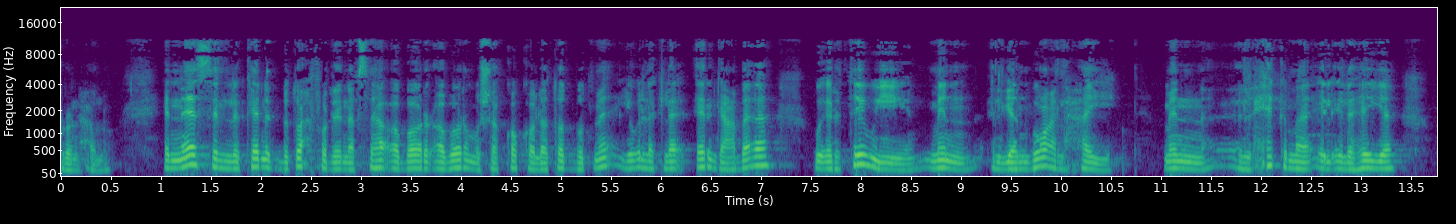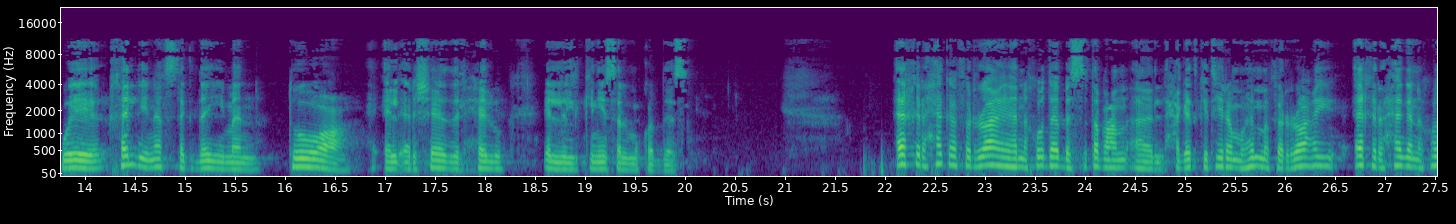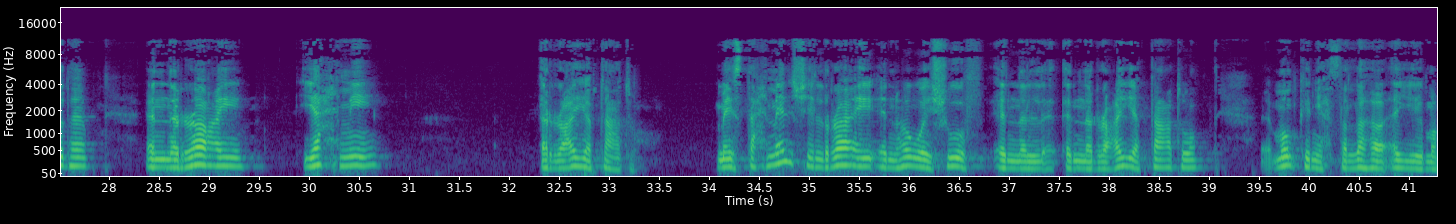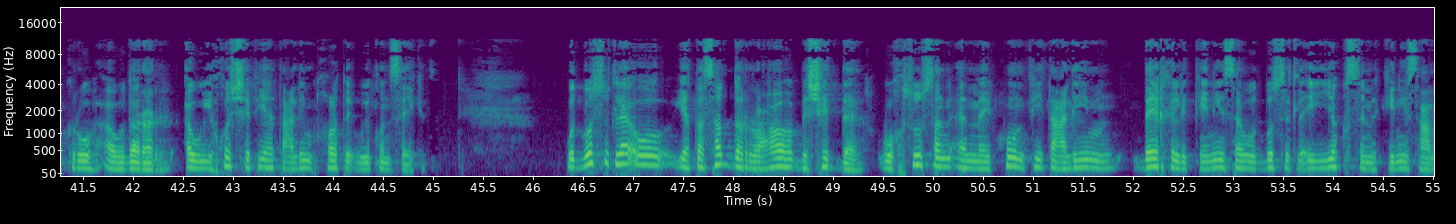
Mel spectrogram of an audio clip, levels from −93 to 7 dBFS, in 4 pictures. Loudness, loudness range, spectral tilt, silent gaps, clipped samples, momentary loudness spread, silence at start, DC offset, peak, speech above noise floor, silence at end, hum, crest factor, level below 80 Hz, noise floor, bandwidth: -22 LUFS; 5 LU; -5 dB/octave; none; under 0.1%; 9 LU; 0 s; under 0.1%; -2 dBFS; 50 dB; 0 s; none; 22 dB; -56 dBFS; -72 dBFS; 11.5 kHz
